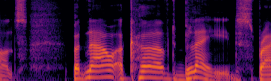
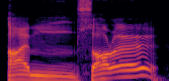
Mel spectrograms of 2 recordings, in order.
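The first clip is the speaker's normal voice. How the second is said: hollow Death voice; much slower than usual. Acted.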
